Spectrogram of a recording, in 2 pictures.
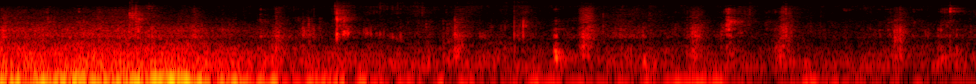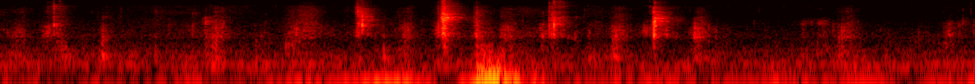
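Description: Close-miked chewing and biting of air-fried barbecue duck, a run of sharp, irregular clicks and crunches from the mouth. A low rumble runs under the first second and stops.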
